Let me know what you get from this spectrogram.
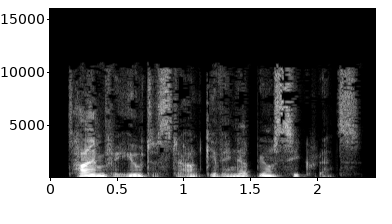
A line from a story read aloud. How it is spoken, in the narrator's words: whispered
